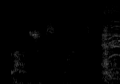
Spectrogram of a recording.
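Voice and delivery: whispered aside; a hushed, annoyed whisper. Real, not acted. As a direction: breathe it as a quiet secret. Aside about Jace's hopes.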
